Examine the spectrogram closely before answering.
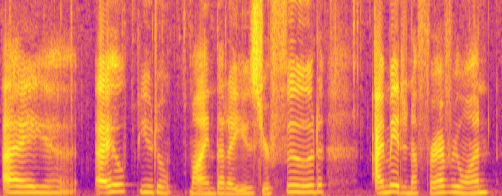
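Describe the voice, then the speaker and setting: A woman's voice: fairly high pitch, steady tone, normal speed, gravelly, dry recording. A woman playing a timid stammering young girl. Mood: flustered. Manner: stammering, nervous, apologetic. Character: timid, apologetic young girl with a pet cat. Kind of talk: fantasy audio roleplay.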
